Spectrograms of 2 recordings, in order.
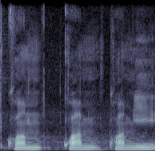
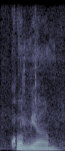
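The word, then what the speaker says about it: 觀音: How do you say Guanyin in Cantonese? Kwam yi? Yum. Kwam yam? Yum. Kwam yam.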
